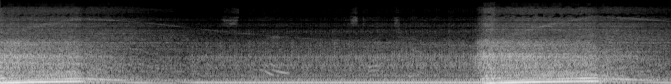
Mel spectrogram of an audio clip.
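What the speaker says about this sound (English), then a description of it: "it does have a very loud, drony, noisy, annoying exhaust" A modified pickup truck engine with a stock intake box cranks and fires up, then settles into a loud, deep, droning exhaust idle, with a second rev swell near the end.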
